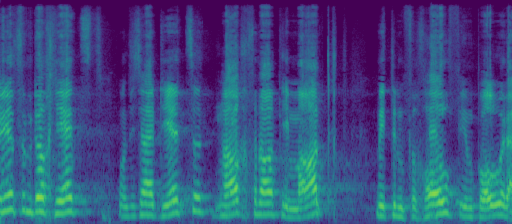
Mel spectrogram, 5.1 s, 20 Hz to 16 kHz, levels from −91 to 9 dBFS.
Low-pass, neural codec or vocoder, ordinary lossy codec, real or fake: 14.4 kHz; codec, 32 kHz, 1.9 kbps, SNAC; AAC, 64 kbps; fake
